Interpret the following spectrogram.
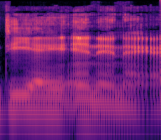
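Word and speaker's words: Danna: Dana being D A N N A. I think that's I think that's Dana. Sure. Maybe Dana. Yeah. With the With the extra N. You have to pronounce the N longer.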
